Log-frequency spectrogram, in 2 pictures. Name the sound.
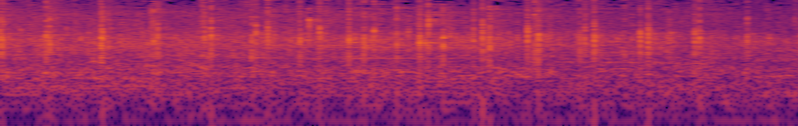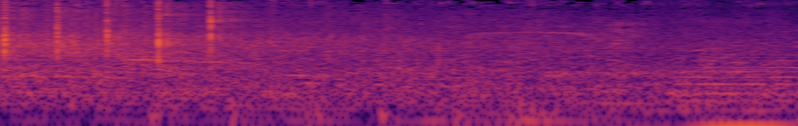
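crowd applause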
